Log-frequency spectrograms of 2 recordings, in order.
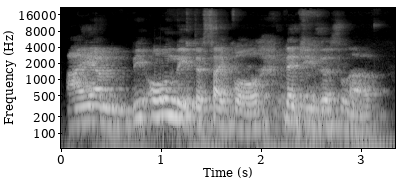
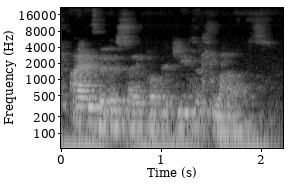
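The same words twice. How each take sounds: First: A proud disciple boasting he is the favourite; smug, puffed-up claim of being the only favourite; cocky boast. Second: Softer, quiet and amazed at being loved; a grateful disciple who can hardly believe it; hushed, humble amazement; humbled wonder. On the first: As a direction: say it like a self-important bragger. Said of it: "I don't think John's like". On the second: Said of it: "He's like". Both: Pretend.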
